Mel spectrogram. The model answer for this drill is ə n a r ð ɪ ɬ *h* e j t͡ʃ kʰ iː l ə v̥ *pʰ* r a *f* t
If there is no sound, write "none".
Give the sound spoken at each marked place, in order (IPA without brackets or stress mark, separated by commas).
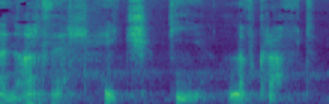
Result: h, kʰ, f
